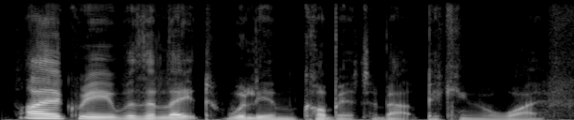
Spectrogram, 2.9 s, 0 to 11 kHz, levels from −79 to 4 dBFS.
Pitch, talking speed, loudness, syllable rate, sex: 125 Hz, 230 wpm, -19 LUFS, 6.1 syllables/s, male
